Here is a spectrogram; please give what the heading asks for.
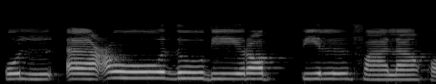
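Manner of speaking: a'udzu chanted slowly with a clear ain; careful tajwid recitation. Shown as a demonstration. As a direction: stretch a'udzu, ain from the throat. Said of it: "Ini bukan A ya, tapi A".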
